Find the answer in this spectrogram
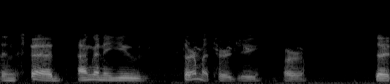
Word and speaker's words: Thaumaturgy: I was going to use Mage Hand to try and deactivate something, but instead I'm going to use Thaumaturgy.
